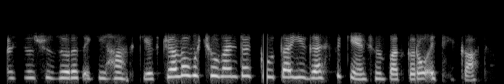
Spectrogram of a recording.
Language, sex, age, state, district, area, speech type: Kashmiri, female, 18-30, Jammu and Kashmir, Srinagar, urban, conversation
